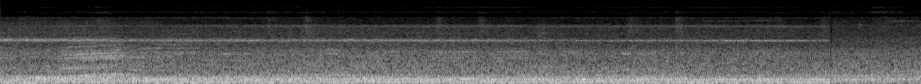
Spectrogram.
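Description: An LRT-1 light-rail train pulls into an elevated station along the platform, its wheels and running gear rumbling. A steady high whine runs over the rumble and cuts off about eight seconds in, where the sound also drops in level.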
